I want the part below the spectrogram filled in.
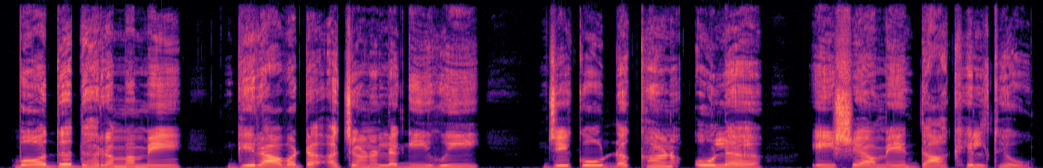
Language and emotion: Sindhi, neutral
